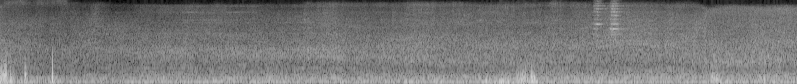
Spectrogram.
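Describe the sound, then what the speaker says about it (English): A freight train passes through Cajon Pass as a continuous, fairly loud rumble and roar with wind, steady throughout with a few faint higher squeals. "Just gonna keep hearing the sound of the train."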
